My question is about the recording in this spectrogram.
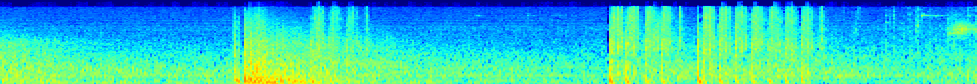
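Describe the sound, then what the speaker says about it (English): Video game gunfire during an organized combat scrim: a single burst of shots, then a longer run of rapid automatic fire with a short pause, loud and close, with no talk. "He shoots, he kills Macchiato"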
